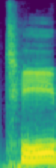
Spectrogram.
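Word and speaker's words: Tee: Did you know the German word for tea is tea, but it's spelled T-E-E?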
